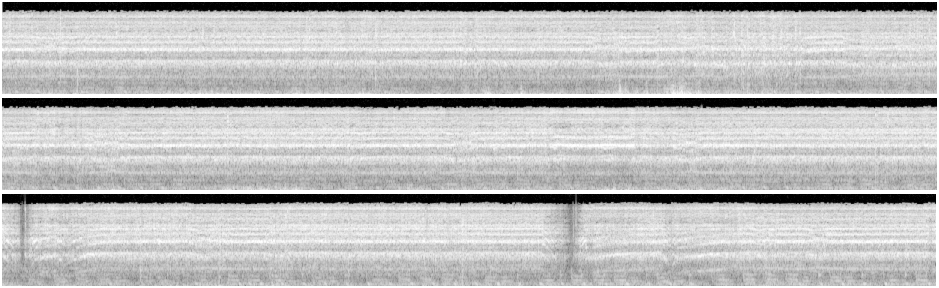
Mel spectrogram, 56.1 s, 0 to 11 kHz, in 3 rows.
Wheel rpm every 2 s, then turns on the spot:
160, 160, 160, 160, 160, 160, 160, 160, 160, 160, 160, 160, 160, 160, 160, 160, 160, 160, 150, 110, 160, 160, 160, 160, 100, 140, 160, 160.
none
